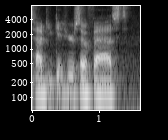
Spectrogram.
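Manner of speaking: ordinary talk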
